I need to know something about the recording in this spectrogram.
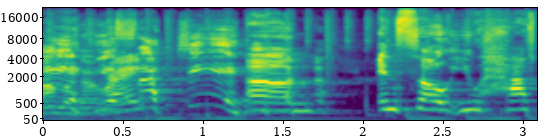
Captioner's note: chuckling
